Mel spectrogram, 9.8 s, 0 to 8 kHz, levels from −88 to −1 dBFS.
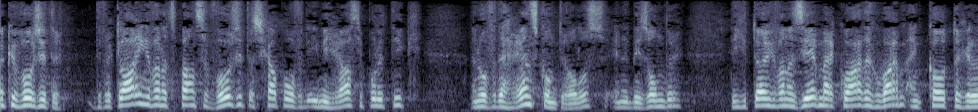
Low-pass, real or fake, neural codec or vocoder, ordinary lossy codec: none; real; none; none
